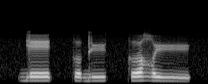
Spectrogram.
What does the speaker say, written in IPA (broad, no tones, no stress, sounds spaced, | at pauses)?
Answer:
ɡ eː kː ɤ ɡ yː kː ɤ ʁ yː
